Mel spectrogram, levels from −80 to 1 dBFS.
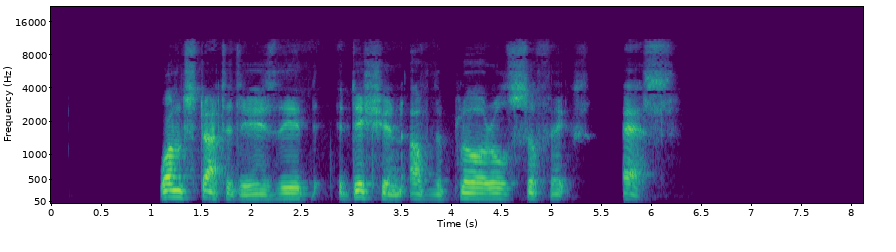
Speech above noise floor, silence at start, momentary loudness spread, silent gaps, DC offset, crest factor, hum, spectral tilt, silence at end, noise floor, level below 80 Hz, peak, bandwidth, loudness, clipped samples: over 70 dB; 1.1 s; 14 LU; none; under 0.1%; 20 dB; none; -5 dB/octave; 1.9 s; under -90 dBFS; -60 dBFS; -2 dBFS; 11.5 kHz; -20 LUFS; under 0.1%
